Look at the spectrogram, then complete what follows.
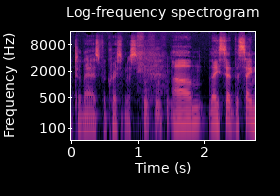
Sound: laughs

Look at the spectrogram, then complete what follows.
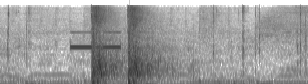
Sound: timer beeps; gun bangs; metal rock music

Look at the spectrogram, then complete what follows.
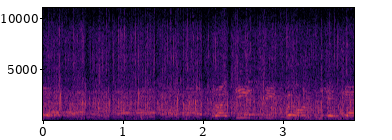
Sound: audience applauding

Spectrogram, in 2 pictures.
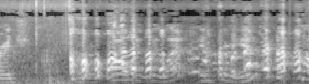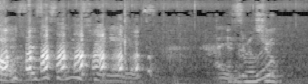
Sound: laughs like a maniac

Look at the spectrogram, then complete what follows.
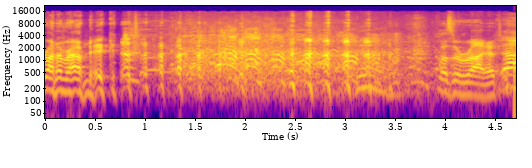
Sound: laughs

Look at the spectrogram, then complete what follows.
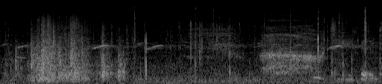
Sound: clatter

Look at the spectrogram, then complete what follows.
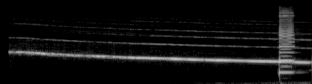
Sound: you can hear space sounds; you can hear a siren

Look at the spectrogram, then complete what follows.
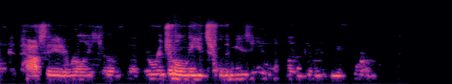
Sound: murmurs

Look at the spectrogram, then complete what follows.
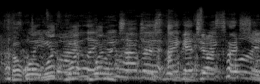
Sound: group chatter

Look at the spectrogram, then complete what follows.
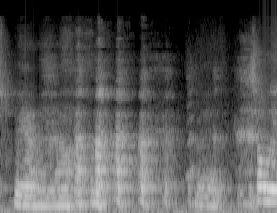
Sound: men laugh

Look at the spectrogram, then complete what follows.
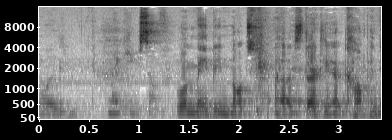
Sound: laughs

